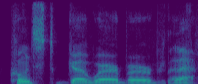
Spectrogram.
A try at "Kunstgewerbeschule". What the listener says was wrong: Kunstgewehr, no, there's no H. Kunstgewerbeschule, which is...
